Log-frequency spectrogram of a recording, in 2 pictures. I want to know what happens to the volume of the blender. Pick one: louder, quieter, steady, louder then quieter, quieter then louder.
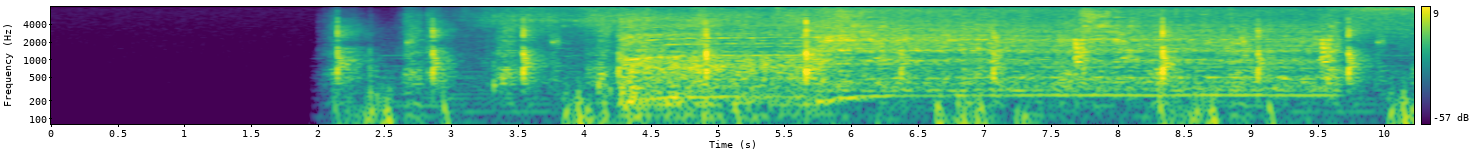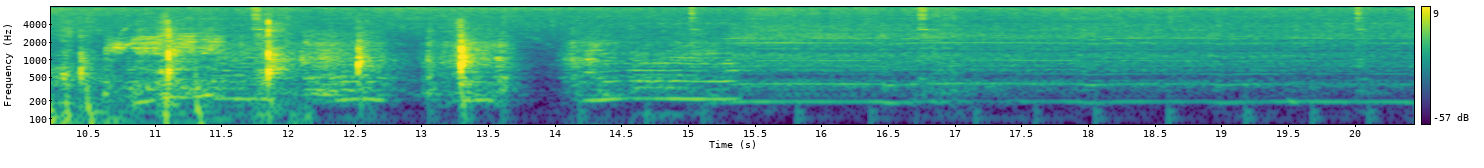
quieter.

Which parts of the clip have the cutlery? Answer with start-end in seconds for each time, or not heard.
not heard.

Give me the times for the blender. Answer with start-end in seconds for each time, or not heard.
4.2-20.4.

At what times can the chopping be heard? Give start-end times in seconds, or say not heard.
2.0-13.5.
